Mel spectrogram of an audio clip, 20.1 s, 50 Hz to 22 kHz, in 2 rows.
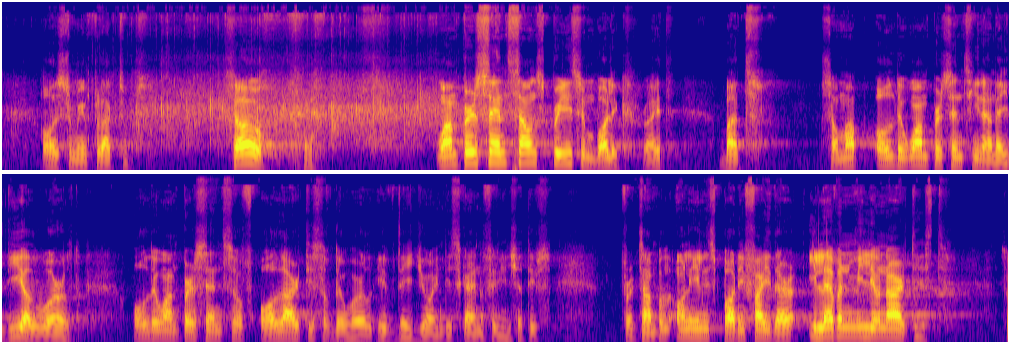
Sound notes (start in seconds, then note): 0.0 applause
